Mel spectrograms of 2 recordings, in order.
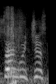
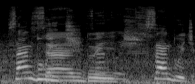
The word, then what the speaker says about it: sándwich: Sandwich. El error está en decir sandwich.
